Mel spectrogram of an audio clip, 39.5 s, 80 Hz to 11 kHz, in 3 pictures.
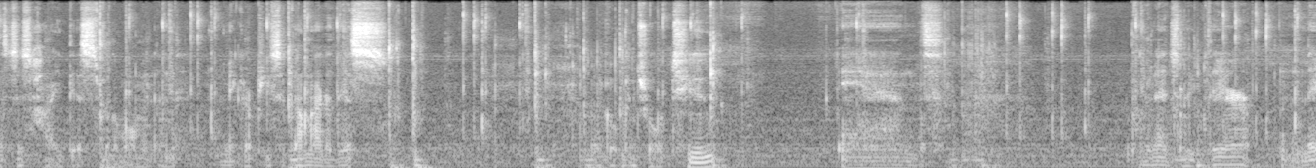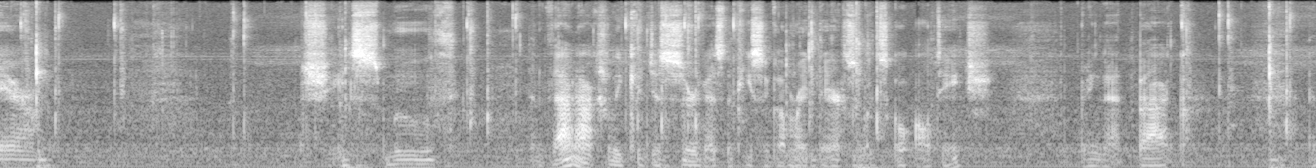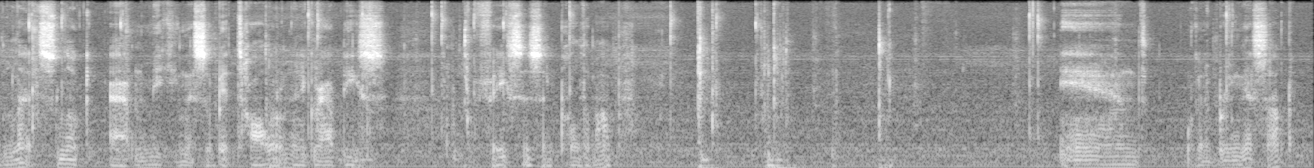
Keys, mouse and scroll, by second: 1.0 h, 1.3 middle click, 1.9 click, 2.2 middle click, 2.9 Tab, 3.1 middle click, 3.9 s, 4.9 middle click, 5.4 Tab, 6.2 ctrl+2, 6.6 middle click, 7.1 Tab, 7.4 middle click, 9.8 ctrl+r, 10.9 middle click, 12.0 ctrl+r, 13.0 middle click, 13.6 Tab, 13.7 middle click, 15.5 right click, 16.6 alt+a, 16.8 middle click, 18.1 scroll up 1, 18.3 middle click, 19.8 shift+middle click, 20.1 middle click, 21.3 alt+h, 21.8 alt+a, 22.0 middle click, 25.3 click, 25.9 Tab, 26.1 middle click, 26.9 middle click, 29.0 3, 29.4 click, 30.0 shift+click, 30.6 click, 31.1 middle click, 32.0 click, 33.3 Tab, 33.5 middle click, 34.1 alt+a, 35.1 KP_3, 37.1 click, 38.6 click.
